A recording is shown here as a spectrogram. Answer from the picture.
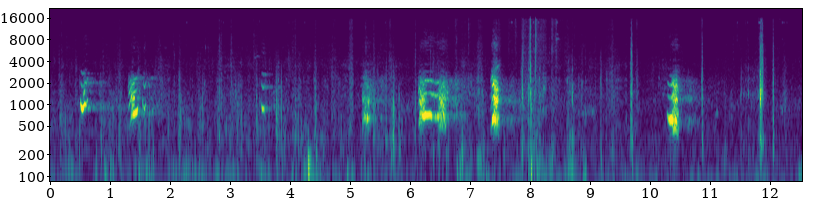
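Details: Male Finnish Spitz barking in its hare-hunting style while chasing a brown hare outdoors, somewhat distant: single sharp yelping barks spaced irregularly, one to three seconds apart, about seven in total, against quiet rural background.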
